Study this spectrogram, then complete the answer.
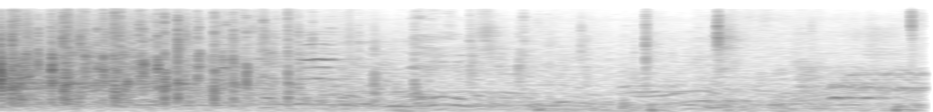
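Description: A crowd at a political rally in Phaltan claps to welcome a guest onto the stage, dense loud applause fading into scattered claps, with a voice speaking over the room.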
